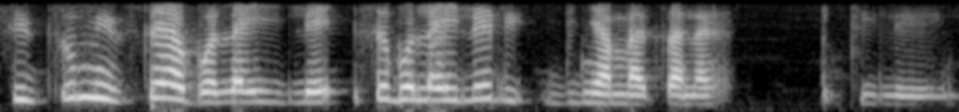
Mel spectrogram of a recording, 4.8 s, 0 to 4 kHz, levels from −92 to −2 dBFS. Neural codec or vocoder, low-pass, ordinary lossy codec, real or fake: vocoder, 22.05 kHz, 80 mel bands, WaveNeXt; 3.6 kHz; none; fake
